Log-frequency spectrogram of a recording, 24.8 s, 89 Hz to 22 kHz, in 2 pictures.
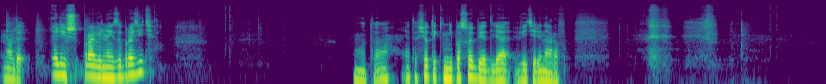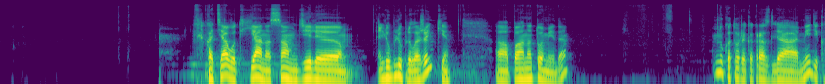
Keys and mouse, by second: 2.9 Tab, 9.3 r, 11.0 Tab, 12.5 r, 18.0 g.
